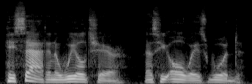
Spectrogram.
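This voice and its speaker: A man giving an expressive scripted narration of a novel as an audiobook narrator. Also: on the low side, normal speed, no room sound, studio quality.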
